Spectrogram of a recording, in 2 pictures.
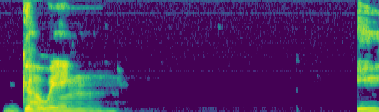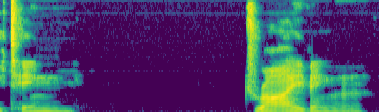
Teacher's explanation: You will feel the vibration in your nasal cavity again in the middle of your head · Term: nasal sounds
